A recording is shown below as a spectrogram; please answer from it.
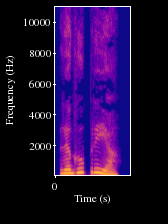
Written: ರಘುಪ್ರಿಯ

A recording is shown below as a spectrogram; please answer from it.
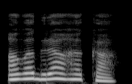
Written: ಅವಗ್ರಾಹಕ

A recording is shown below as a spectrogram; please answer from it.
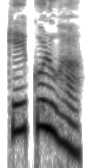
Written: ಕೆಯ್ಕೊಳುಹ

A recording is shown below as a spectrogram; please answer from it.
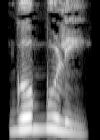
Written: ಕೊಬ್ಬುಳಿ

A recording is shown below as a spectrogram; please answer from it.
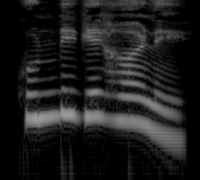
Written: ಕುಂಡಿಗೆಹಾಳೆ

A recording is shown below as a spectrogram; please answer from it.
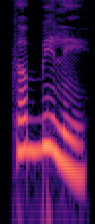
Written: ಕಬ್ಬಿಲೆ

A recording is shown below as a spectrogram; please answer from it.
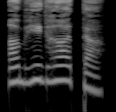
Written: ಅಭಿಗೀತ

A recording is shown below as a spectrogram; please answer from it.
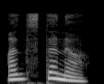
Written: ಅಧಸ್ತನ

